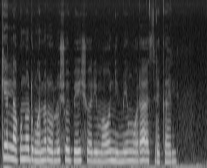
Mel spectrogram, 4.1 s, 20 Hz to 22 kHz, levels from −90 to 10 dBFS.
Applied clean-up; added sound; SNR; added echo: none; none; none; none.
